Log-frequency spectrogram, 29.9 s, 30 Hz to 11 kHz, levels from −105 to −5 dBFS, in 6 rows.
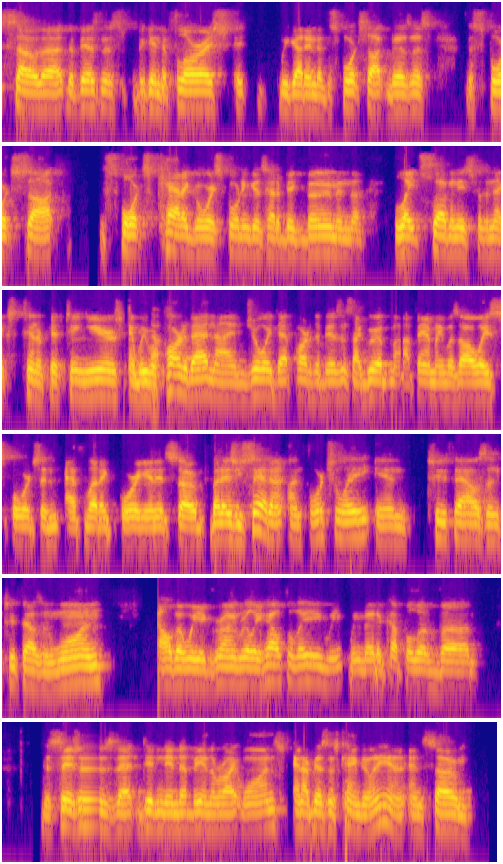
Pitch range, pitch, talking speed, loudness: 115-130 Hz, 120 Hz, 205 wpm, -17 LUFS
